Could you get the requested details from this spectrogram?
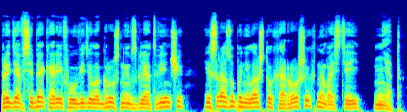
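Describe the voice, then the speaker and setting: A man narrating an action story in a measured, dramatic reading. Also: mid-range voice, darkish tone, no room sound, studio quality. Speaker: audiobook narrator. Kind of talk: scripted narration.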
